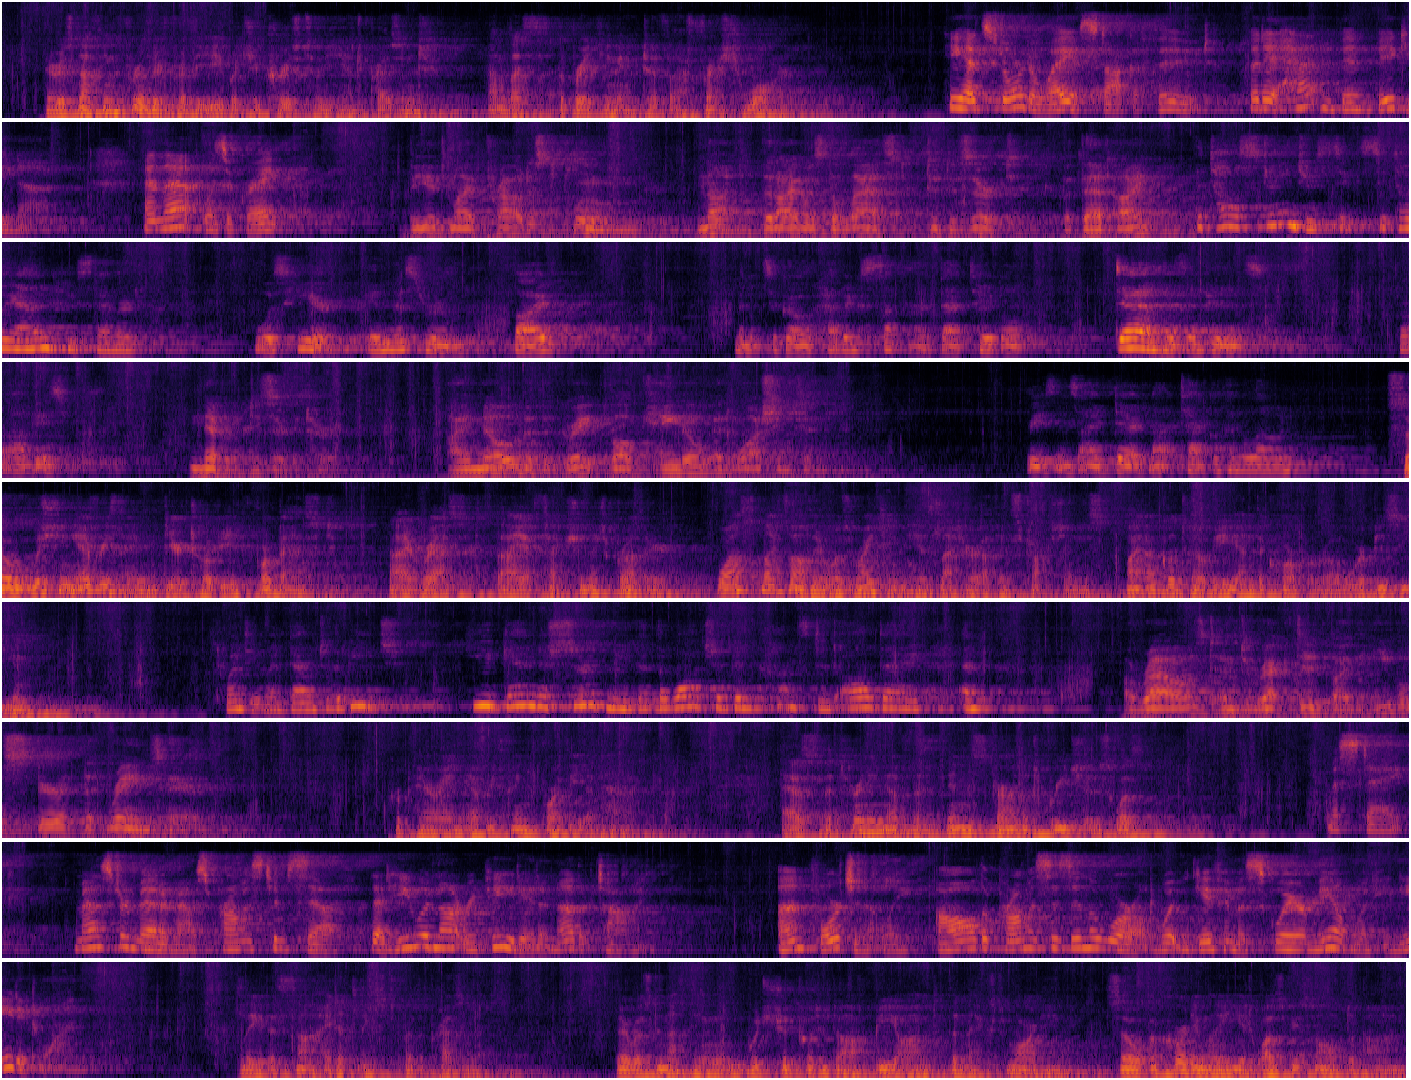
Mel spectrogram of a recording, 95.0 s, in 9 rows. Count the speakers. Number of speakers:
4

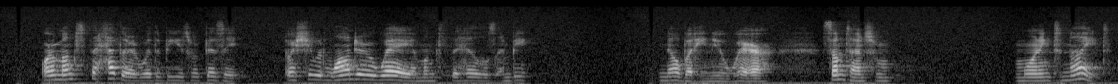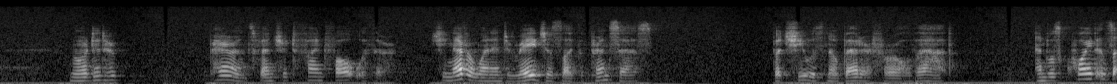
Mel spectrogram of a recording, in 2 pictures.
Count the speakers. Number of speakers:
1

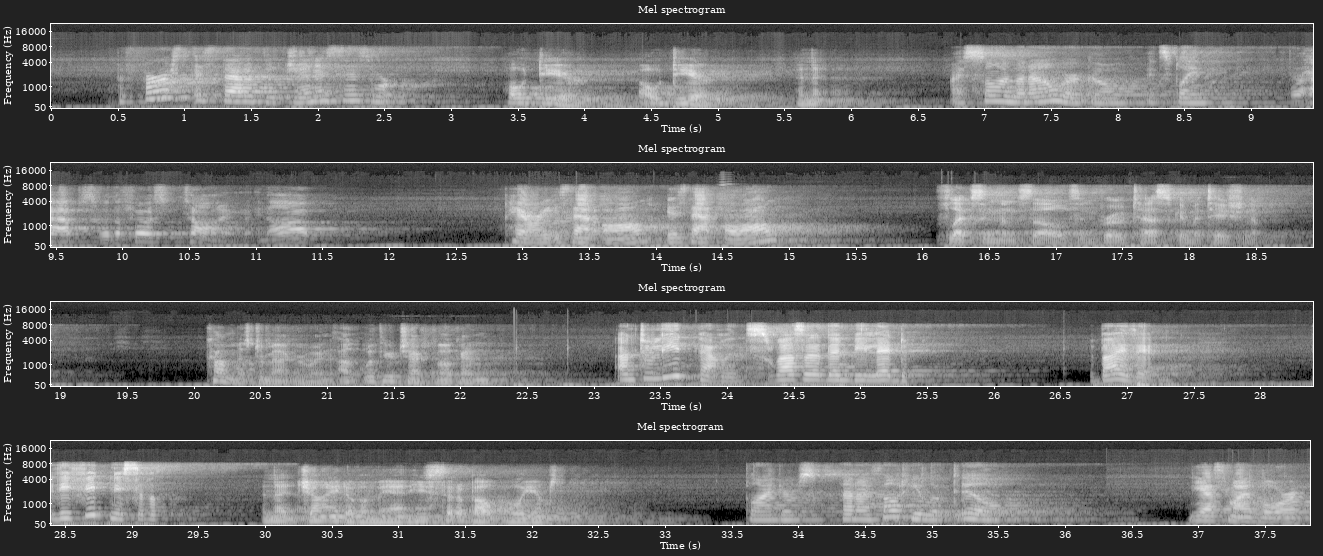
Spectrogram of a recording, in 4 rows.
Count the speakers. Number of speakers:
8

